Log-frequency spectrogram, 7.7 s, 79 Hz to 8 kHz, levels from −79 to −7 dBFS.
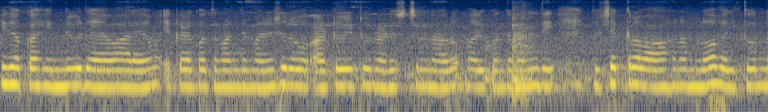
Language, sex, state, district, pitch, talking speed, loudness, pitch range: Telugu, female, Andhra Pradesh, Chittoor, 230 Hz, 125 wpm, -17 LUFS, 225-235 Hz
